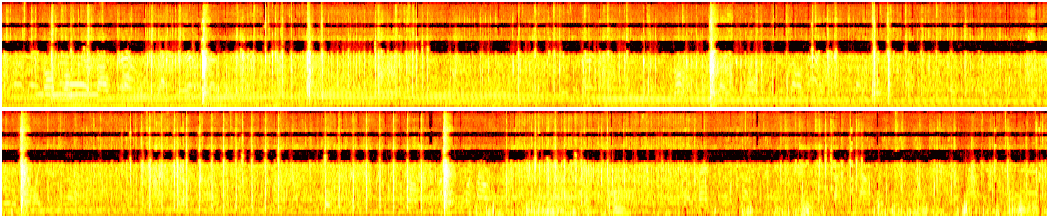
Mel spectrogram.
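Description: Airsoft guns firing out in the field: single sharp cracks a few seconds apart, about five in all, with a quicker run of lighter clicks a little past the middle.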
